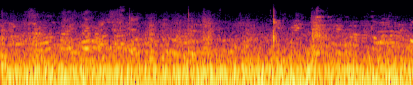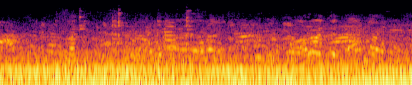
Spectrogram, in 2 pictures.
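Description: Background chatter of many voices over a steady low hum, with scattered short clicks.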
